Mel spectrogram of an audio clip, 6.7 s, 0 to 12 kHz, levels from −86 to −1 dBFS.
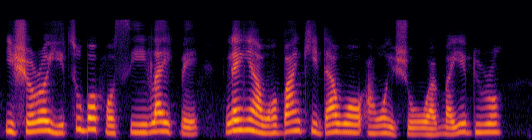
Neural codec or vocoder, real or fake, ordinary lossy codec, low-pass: codec, 16 kHz, 0.7 kbps, FocalCodec; fake; none; 7.2 kHz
